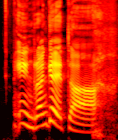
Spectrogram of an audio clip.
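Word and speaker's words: 'Ndrangheta: Also what happened this week, there were European-wide raids against the Italian N'Grangheta. – What? – N'Grangheta. I don't know how to pronounce it. – N'Grangheta.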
